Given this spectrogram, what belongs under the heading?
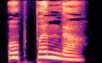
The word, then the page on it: ಒಪ್ಪಂದ: Kannada; oppanda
